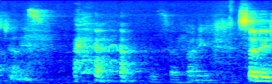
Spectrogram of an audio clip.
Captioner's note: laughs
